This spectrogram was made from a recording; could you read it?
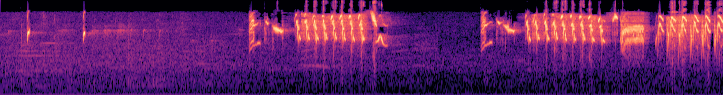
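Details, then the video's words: Grey-headed goldfinch singing during trapping: high, bright twittering in rapid bursts of buzzy repeated notes, each burst lasting about a second, with a few sharp clicks and quiet gaps between phrases. "ловля седоголовие щегол"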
